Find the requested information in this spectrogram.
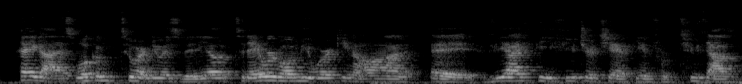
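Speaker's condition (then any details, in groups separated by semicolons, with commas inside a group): No condition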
